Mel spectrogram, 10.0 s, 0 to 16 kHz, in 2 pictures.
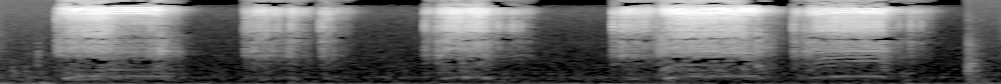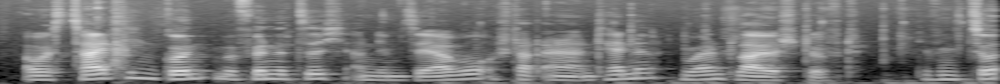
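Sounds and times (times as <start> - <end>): servo gearbox whining: 0.3 - 4.7.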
